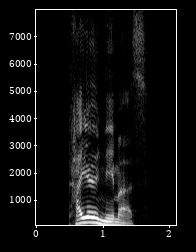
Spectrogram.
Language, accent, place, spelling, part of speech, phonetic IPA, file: German, Germany, Berlin, Teilnehmers, noun, [ˈtaɪ̯lˌneːmɐs], De-Teilnehmers.ogg
- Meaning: genitive singular of Teilnehmer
